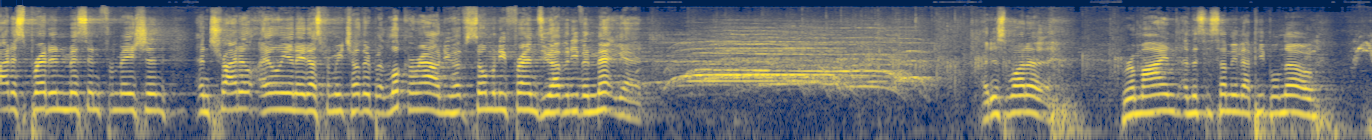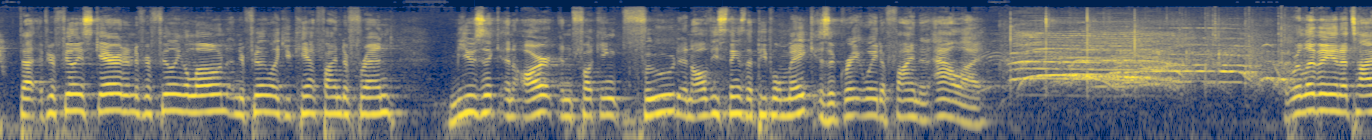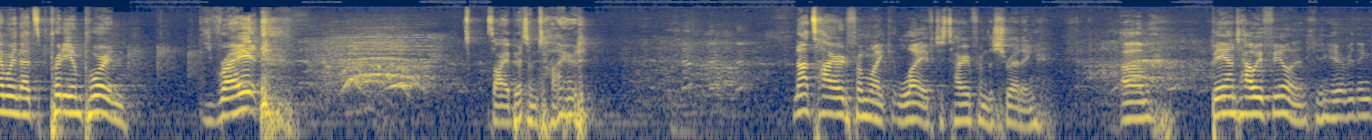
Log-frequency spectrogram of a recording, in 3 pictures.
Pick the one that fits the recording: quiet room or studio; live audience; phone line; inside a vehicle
live audience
